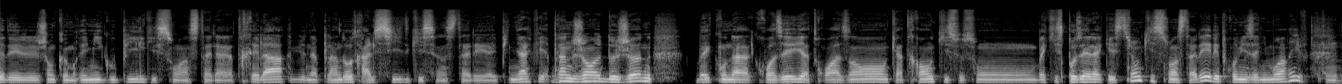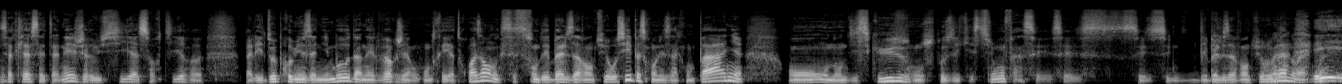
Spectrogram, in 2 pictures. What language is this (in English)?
French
